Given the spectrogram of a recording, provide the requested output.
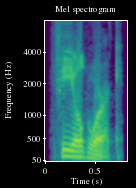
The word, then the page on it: fieldwork: American English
